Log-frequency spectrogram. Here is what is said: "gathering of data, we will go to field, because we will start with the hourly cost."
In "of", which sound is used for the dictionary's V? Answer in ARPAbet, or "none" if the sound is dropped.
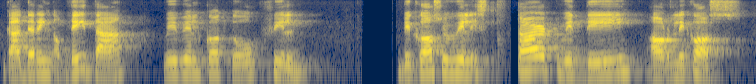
P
